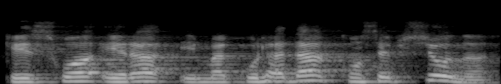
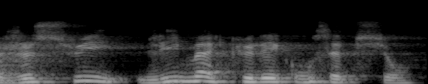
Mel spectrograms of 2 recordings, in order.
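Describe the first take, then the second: First: Lourdes patois, lightly proclaimed; mild retold cry in patois. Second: Said in the usual way. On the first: Bernadette to the parish priest, mildly proclaimed in Lourdes patois. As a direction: announce it in Lourdes patois without really shouting. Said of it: "elle crie aussitôt à monsieur le curé".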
